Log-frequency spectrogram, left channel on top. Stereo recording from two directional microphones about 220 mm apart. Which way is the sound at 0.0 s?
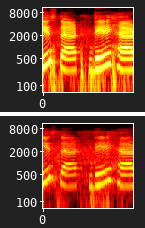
35° left (ahead or behind).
